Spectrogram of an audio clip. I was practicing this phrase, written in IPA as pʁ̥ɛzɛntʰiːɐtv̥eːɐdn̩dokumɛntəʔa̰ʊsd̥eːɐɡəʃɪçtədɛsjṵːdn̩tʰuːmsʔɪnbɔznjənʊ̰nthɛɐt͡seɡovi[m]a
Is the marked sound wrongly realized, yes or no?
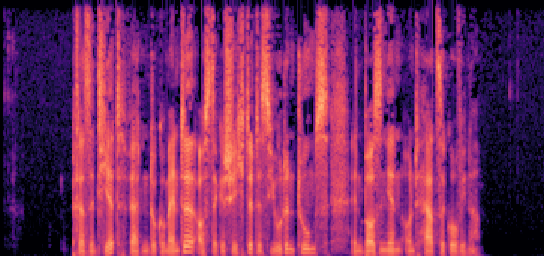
yes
